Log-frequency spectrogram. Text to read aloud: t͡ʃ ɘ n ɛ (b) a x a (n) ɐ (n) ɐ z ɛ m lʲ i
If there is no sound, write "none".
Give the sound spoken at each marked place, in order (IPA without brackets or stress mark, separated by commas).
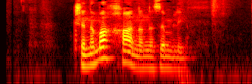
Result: m, n, n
